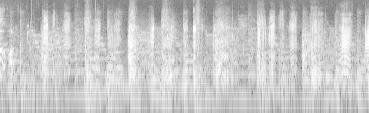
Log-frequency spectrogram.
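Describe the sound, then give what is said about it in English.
A squeaky DJ Rubber Ducky toy honks out a rapid, continuous string of loud, farting squawks, one sputtering burst tumbling into the next without pause. “Is it farting?”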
